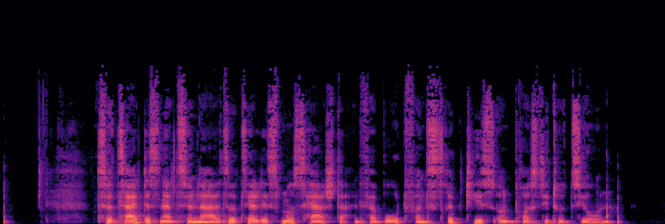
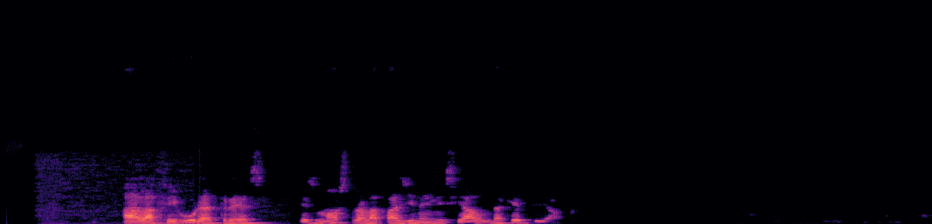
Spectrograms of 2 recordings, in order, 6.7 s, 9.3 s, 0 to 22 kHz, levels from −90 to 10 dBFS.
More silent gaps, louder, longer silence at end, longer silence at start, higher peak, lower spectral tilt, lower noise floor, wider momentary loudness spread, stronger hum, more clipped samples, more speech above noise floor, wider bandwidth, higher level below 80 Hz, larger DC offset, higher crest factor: neither; first, -21 LUFS vs -27 LUFS; second, 0.45 s vs 3.75 s; second, 0.05 s vs 1.25 s; about the same, -4 dBFS vs -6 dBFS; second, -4.5 dB/octave vs -9 dB/octave; second, -48 dBFS vs -88 dBFS; second, 9 LU vs 14 LU; neither; neither; second, 27 dB vs 62 dB; first, 15 kHz vs 7 kHz; first, -60 dBFS vs -72 dBFS; neither; about the same, 18 dB vs 22 dB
